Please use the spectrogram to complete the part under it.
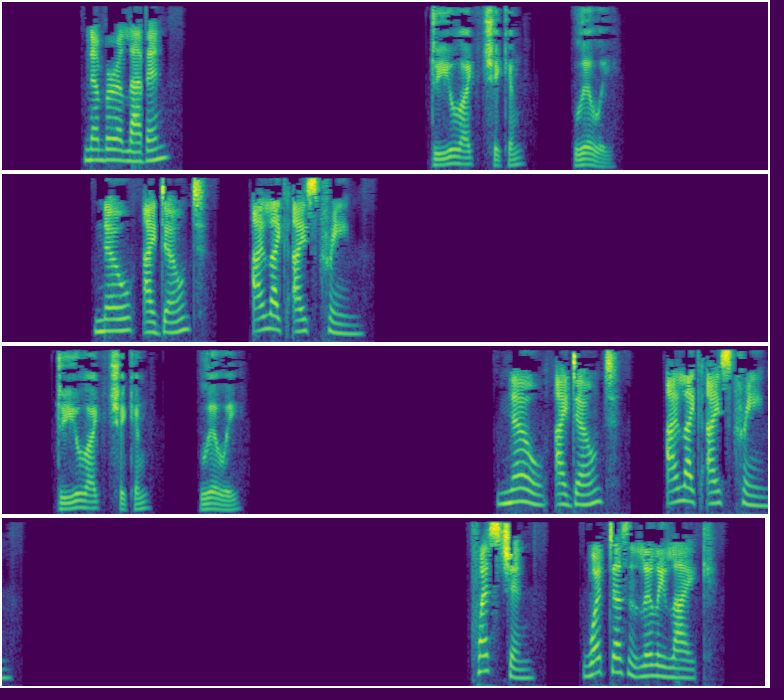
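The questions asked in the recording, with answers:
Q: What doesn't Lily like?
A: Chicken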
